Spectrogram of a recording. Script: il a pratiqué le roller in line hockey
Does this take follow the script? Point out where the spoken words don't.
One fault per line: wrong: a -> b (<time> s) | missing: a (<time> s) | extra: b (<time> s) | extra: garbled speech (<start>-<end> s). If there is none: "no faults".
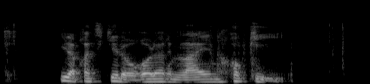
no faults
